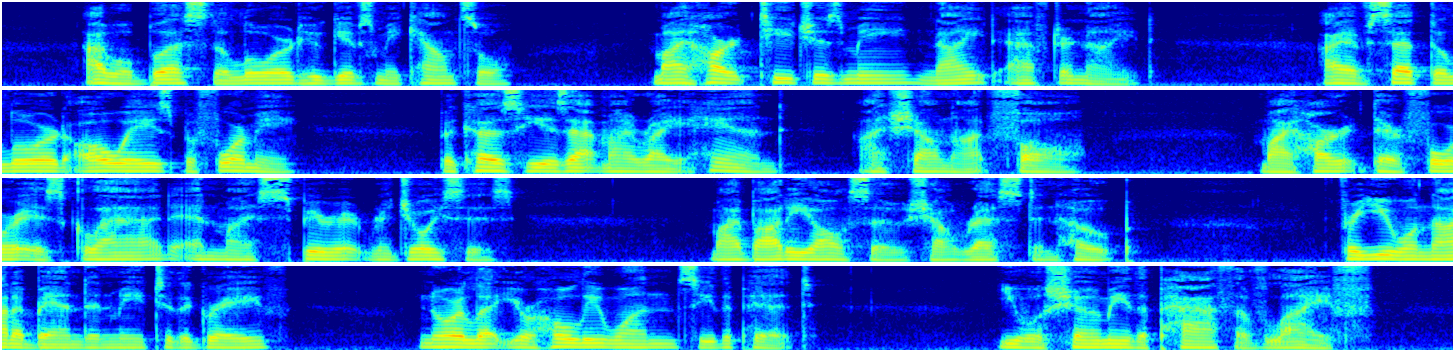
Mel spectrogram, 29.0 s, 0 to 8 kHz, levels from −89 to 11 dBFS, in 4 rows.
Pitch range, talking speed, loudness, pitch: 100-125 Hz, 155 wpm, -28 LUFS, 115 Hz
